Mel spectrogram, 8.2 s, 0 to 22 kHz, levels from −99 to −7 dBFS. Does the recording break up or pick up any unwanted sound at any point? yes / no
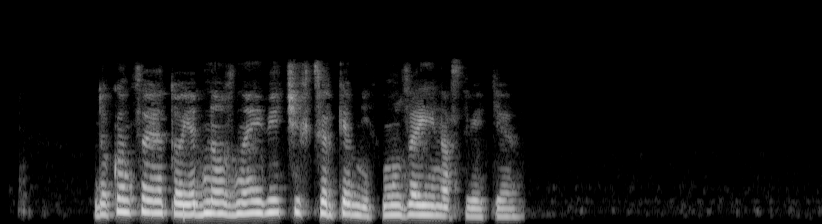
no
